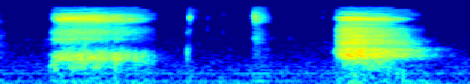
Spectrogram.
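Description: Deep, slow breathing during a guided breathing and affirmation exercise: two long, airy breaths separated by a pause holding a couple of brief soft clicks, with no talking.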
